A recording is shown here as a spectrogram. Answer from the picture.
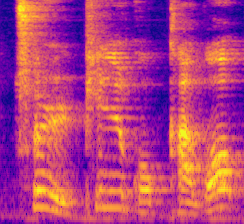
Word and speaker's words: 출필곡: 출필곡하고 반필면하라. 한자로는 고할 고자인데 읽을 때는 곡이라고 읽는다 그래요.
